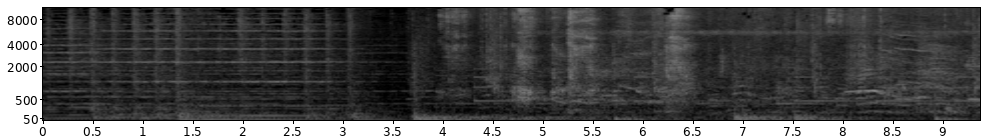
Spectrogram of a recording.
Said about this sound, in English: Can you hear them coughing? Can you hear that deep chest cough? Because the resistance is so low that the least little thing becomes a serious life or death issue for these children.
